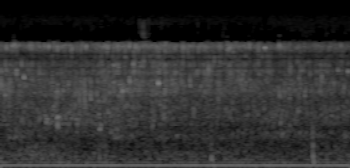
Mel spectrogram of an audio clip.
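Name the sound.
water trickling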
